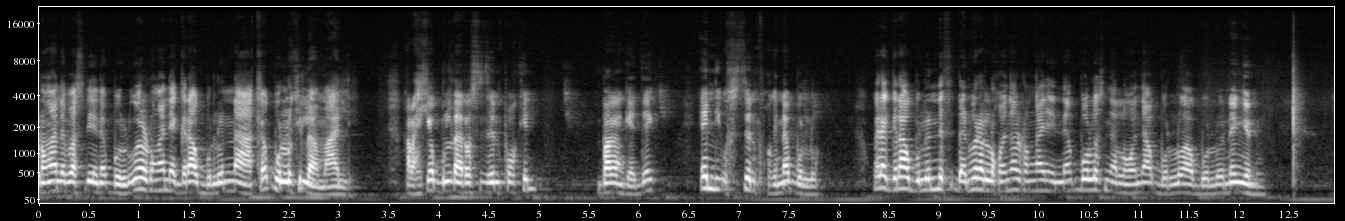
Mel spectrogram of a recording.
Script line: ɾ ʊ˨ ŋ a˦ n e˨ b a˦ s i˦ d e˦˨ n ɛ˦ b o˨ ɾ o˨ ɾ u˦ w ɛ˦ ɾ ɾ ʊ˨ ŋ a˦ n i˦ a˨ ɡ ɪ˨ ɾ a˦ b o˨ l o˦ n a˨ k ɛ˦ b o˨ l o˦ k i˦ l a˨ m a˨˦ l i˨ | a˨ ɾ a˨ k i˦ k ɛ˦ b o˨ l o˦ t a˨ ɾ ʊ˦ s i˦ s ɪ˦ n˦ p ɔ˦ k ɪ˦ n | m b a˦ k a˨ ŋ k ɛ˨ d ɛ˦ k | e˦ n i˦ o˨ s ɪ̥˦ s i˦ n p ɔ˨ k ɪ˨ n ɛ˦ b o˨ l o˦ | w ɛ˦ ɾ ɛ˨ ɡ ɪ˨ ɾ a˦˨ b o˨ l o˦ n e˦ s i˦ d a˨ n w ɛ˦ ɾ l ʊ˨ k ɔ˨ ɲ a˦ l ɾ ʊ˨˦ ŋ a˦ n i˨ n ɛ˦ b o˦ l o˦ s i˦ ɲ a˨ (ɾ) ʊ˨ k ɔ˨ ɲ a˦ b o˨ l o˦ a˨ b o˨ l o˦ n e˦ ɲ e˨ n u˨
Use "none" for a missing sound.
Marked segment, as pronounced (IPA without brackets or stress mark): l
